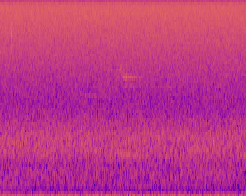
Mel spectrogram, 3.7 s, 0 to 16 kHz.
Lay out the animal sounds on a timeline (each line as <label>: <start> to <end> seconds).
Hermit Thrush (Catharus guttatus): 1.2 to 2.2 seconds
